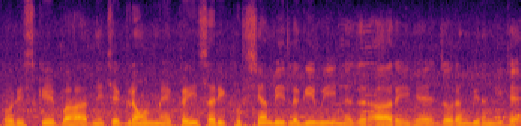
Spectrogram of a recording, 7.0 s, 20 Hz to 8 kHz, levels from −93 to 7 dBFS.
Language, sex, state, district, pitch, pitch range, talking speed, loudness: Hindi, male, Rajasthan, Bikaner, 120 Hz, 110-130 Hz, 170 wpm, -18 LUFS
